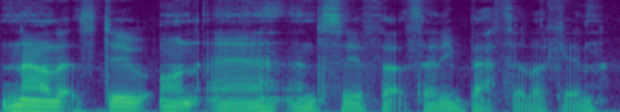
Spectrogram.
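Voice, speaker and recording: A man's very deep, low pitch with a British accent. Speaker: DIY maker and YouTuber. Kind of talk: tutorial. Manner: casual, thinking aloud.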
